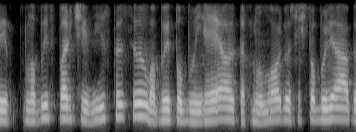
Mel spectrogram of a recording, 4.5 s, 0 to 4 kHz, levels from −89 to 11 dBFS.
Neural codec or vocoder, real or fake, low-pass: autoencoder, 22.05 kHz, a latent of 192 numbers a frame, VITS, trained on one speaker; fake; 3.6 kHz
